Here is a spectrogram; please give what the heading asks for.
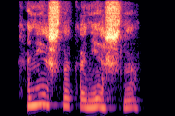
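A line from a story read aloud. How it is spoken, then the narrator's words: Sad. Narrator (Russian): печально кивнула она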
